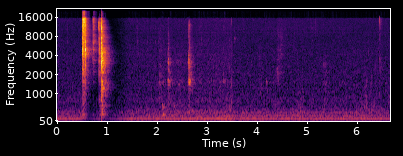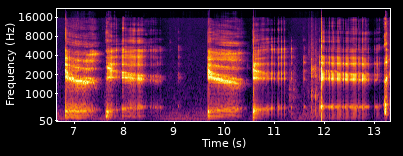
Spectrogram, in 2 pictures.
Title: burping brothers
